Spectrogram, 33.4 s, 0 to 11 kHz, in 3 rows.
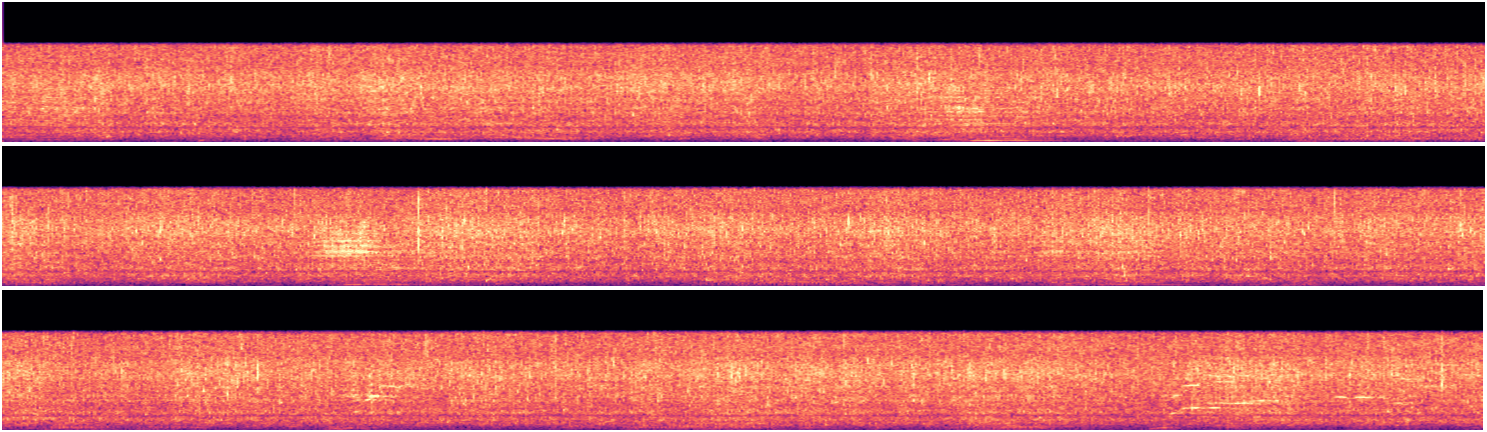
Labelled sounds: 7.1	7.4	humpback whale, 2.3 to 2.8 kHz
13.5	13.9	humpback whale, 2.5 to 2.9 kHz
25.1	25.3	humpback whale, 3.3 to 3.8 kHz
31.3	32.6	humpback whale, 2.0 to 2.7 kHz

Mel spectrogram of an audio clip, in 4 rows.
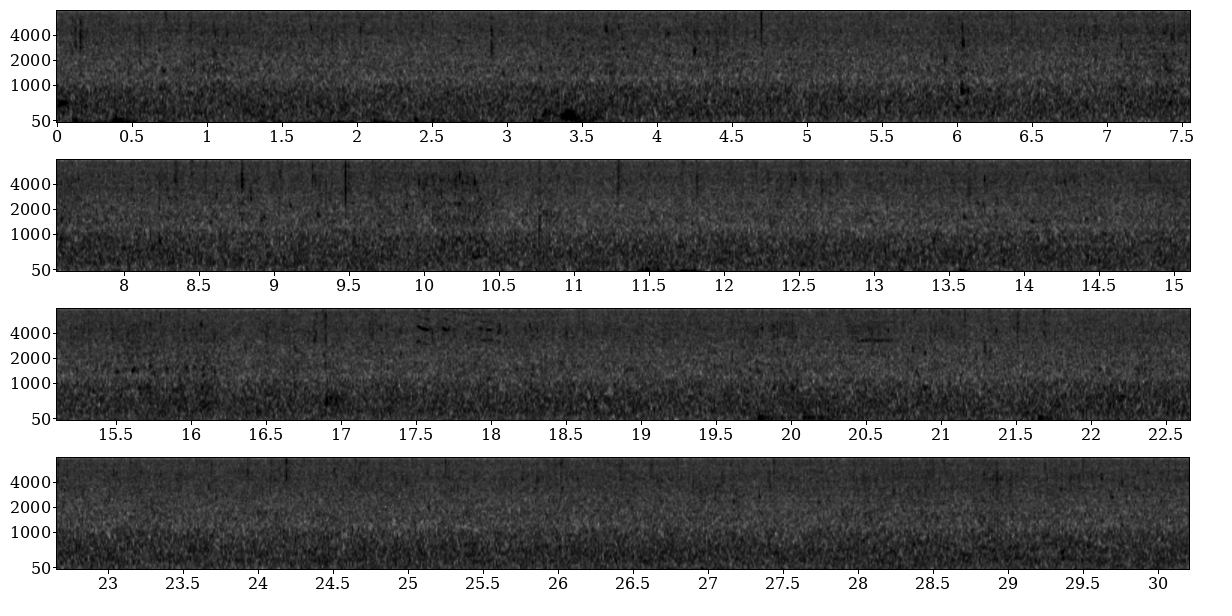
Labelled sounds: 20.4	20.7	Pacific white-sided dolphin, 3.2 to 3.3 kHz

